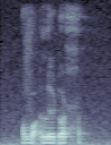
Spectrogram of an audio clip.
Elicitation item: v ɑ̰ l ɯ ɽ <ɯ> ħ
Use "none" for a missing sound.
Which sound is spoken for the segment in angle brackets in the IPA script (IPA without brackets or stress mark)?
ʊ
